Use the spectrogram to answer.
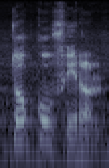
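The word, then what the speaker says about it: tocopherol: English मध्ये नाव आहे किंवा सायंटिफिक नेम आहे टोकोफेरोल टोको टोको टोको टोकोफेरोल ferrule ferrule vitamin टोकोफेरोल ठीक आहे टोकोफेरोल त्याची स्पेलिंग अशी पण असते दोन्ही पण चालते टोकोफेरोल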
